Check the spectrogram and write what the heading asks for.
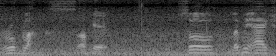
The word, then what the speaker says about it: Roblox: What's up with Rublex? Do you like Rublex? Am I saying it right? I am? Oh, I'm not saying it right? Rublex? Is it Rublex? Okay. You like that game? You know the game where you play with the blocks? Oh yeah, it's Roblox.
